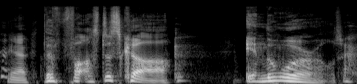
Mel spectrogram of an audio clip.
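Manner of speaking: put-on British TV presenter voice. Joking with the other speaker, who asked about an accent, Jeremy Clarkson impression. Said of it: "I think that's my Jeremy Clarkson".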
